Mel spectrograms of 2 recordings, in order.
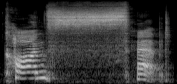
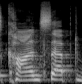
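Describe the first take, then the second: First: "concept" split slowly, with a long hissed S in the middle. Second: Said in the usual way. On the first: Shown as a demonstration. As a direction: stretch the S in "concept", as in con-sssept. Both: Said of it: "It literally is spelled with an S".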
